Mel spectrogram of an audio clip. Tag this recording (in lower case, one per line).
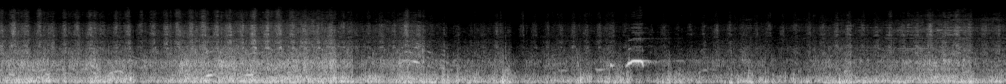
speech
engine
vehicle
